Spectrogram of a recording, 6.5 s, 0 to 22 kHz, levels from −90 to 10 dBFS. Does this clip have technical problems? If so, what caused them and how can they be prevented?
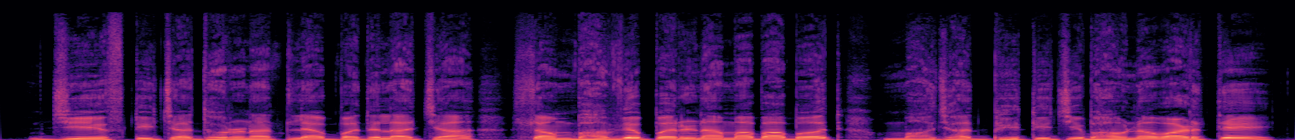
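No, nothing in this speech recording points to a technical fault, so there is no cause to trace and no prevention step needed.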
